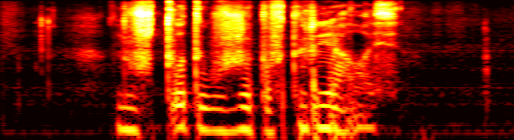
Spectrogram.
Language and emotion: Russian, angry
